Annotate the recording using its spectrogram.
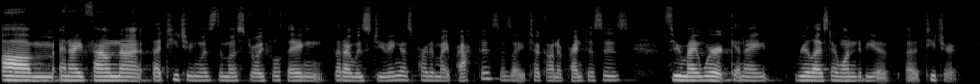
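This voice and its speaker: On a very clean recording with a silent background and a dry, close sound with no echo, a woman talks at a fairly quick pace, medium in pitch, with monotone, flat intonation. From Michigan, Detroit area. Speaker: artist and design teacher. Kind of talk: panel conversation. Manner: hesitant, many fillers.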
